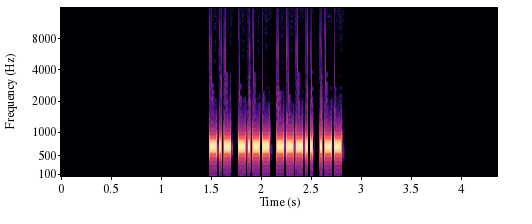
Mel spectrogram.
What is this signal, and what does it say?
Morse code, heard as a keyed tone, about 51 wpm, 700 Hz. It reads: KY8W
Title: USA Call Signs - 4 Characters - Repeated 3x - 50wpm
